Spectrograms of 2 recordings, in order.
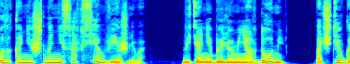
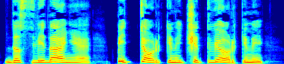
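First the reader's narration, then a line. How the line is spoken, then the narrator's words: Sung in funny voice. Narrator (Russian): пропела смешным голосом Люська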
